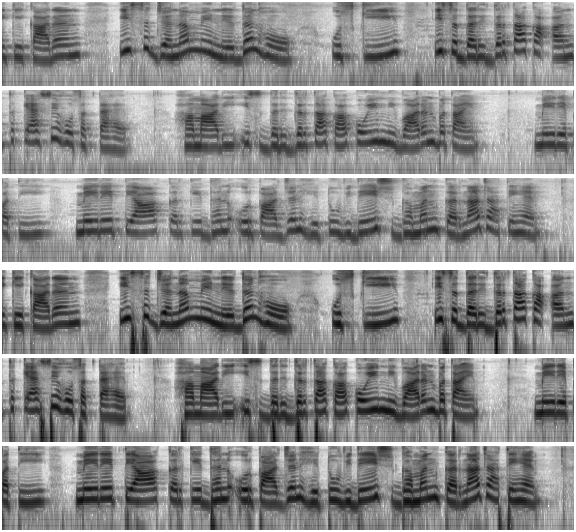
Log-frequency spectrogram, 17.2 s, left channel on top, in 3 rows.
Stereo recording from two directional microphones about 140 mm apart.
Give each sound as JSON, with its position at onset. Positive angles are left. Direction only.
{"t": 0.0, "sound": "a woman's voice", "side_deg": -35}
